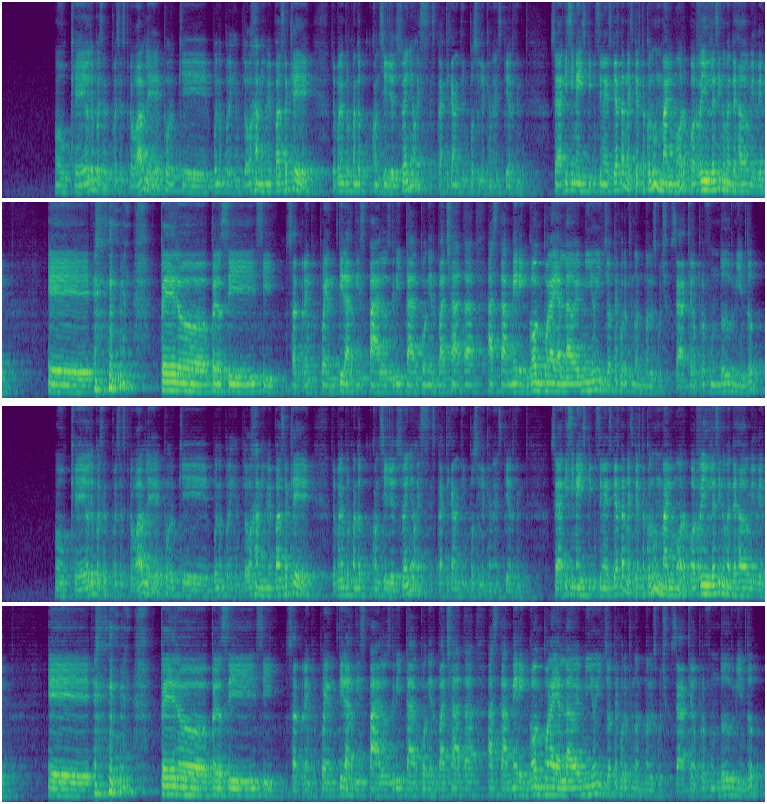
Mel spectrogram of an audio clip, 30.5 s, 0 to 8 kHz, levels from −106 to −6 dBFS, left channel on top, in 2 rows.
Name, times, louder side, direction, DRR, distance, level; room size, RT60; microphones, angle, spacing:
voice 1, 1.1-6.1 6.6-10.4 11.0-15.3 16.2-30.3, left 1 dB, 25° left, 5 dB, 1.6 m, -32 dB
18.5 x 7.4 x 9.2 m, 1.3 s
head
